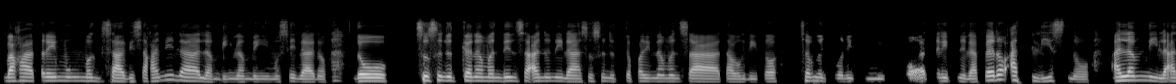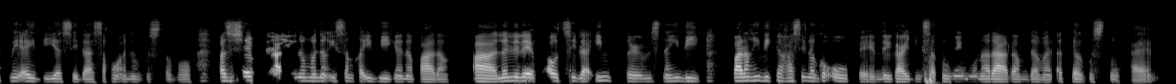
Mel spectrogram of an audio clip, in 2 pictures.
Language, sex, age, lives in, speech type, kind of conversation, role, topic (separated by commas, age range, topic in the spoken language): Filipino, male, 25-29, Philippines, conversation, advice, advisor, Paano namin haharapin ang pagkakaiba-iba ng interes sa aming barkada?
